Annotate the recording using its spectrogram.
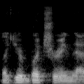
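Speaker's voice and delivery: ordinary delivery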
